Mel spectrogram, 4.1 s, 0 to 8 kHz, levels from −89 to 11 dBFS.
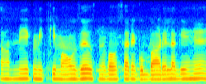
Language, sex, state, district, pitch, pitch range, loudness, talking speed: Hindi, male, Uttar Pradesh, Budaun, 130 Hz, 125-135 Hz, -17 LUFS, 160 wpm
